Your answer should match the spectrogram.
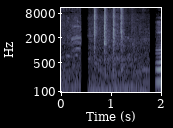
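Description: Domestic pigeons cooing, with a few sharp clicks among them. The sound cuts out completely twice, briefly.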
